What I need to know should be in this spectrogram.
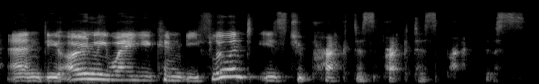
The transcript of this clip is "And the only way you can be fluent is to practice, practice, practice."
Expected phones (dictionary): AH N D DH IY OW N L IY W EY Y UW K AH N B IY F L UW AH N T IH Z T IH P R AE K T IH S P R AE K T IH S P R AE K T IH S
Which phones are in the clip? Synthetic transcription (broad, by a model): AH N DH IY OW N L IY W EY Y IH K AH N B IY F L UW AH N T IH Z T IH P R AE K T IH S P R AE K T IH S P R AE K T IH S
